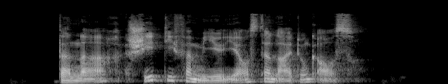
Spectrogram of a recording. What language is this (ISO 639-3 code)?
deu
